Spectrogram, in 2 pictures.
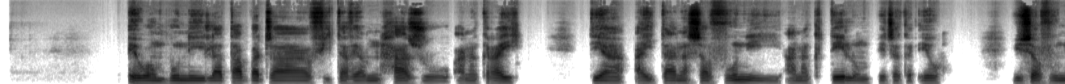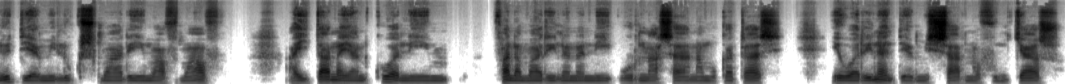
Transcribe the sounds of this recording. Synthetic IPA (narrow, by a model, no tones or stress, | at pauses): ewambunilat̪abaʈ͡ʂəv̥it̪avaminihazuanakiraj | d̪̥eəait̪anəsav̥unianaki̥t̪elumipeʈ͡ʂakəʔew | isavuniwd̪eəmiluku̥sumaɾimavumavu̥ | a̰ɦit̪anəianikuəni | fanamaɾinanəniuɾunasənamukaʈ͡ʂaz̥i̥ | ewaɾinənd̪eəmisi̥saɾinəv̥unikʲaz̥u̥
